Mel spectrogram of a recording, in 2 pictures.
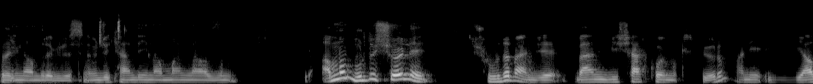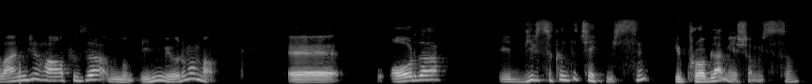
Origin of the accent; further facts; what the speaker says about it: Kırıkkale, Turkey; also born or lived in Ankara (Mamak); bunun büyük bir kısmını işte yalnız işte Kırıkkale'de Sanayi Mahallesi'nin tepesinde yaşayan anneannemle geçirdim.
